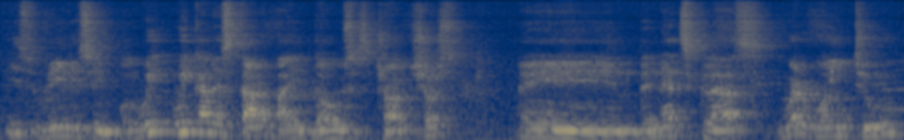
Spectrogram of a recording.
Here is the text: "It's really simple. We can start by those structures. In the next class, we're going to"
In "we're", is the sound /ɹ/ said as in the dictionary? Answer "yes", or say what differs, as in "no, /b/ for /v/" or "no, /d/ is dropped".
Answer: yes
